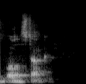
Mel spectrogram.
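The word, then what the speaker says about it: Wolastoq: There's like a campaign on now to go back to the original native pronunciation, the native name for it, which is Wollastock.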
